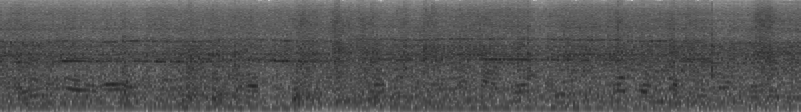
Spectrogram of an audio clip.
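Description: Loud, steady rushing construction-site noise, with a man's voice faint beneath it.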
